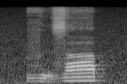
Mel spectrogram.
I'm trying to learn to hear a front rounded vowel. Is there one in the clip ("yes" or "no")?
no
